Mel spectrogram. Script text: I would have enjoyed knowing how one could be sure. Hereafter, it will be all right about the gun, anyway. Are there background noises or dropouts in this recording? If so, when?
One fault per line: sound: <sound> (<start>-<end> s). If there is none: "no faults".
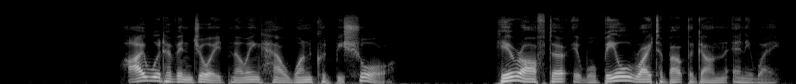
no faults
